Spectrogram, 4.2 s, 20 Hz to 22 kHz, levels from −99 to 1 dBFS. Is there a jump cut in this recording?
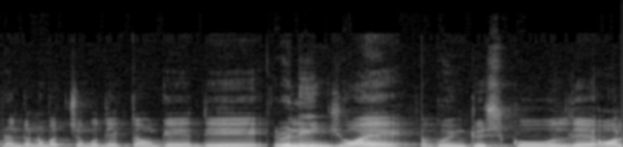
yes; 2 cuts; at 1.8 s, 2.9 s

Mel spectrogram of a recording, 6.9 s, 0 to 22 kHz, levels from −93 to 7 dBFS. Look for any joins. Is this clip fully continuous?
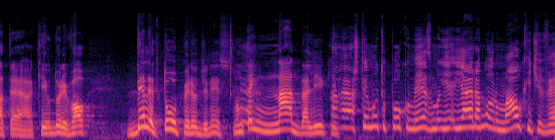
yes; 0 cuts

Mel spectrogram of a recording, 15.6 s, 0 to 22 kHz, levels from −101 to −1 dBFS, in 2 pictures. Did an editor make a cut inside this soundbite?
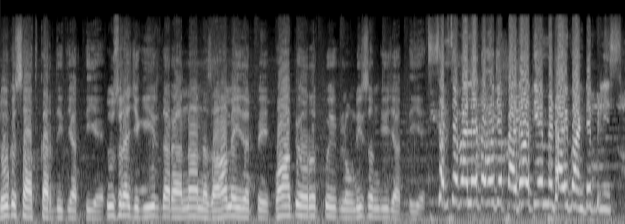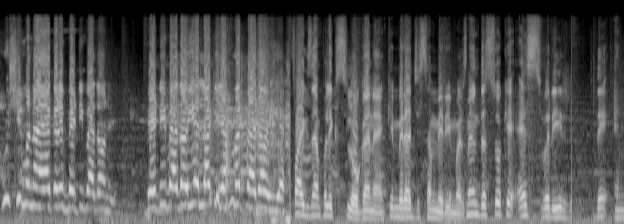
yes; 5 cuts; at 1.2 s, 3.3 s, 5.4 s, 11.4 s, 13.6 s

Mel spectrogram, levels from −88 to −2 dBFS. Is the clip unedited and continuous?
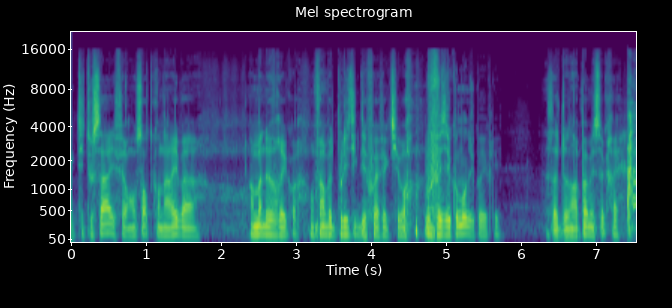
yes; 0 cuts

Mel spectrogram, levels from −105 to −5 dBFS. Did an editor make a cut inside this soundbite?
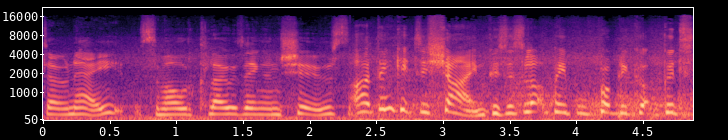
yes; 1 cut; at 2.2 s

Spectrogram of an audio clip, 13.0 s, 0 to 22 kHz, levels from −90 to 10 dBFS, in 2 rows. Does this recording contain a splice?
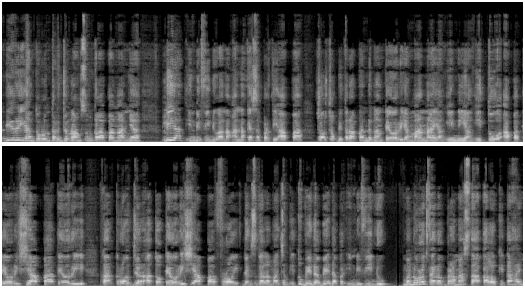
no; 0 cuts

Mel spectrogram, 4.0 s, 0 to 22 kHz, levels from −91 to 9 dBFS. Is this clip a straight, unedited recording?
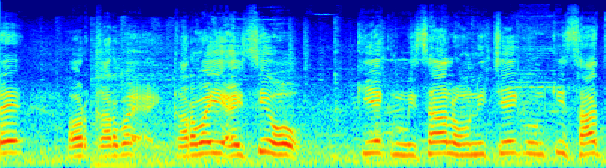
yes; 0 cuts

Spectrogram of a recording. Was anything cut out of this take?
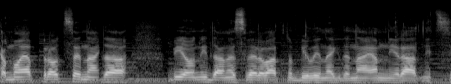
yes; 1 cut; at 1.0 s

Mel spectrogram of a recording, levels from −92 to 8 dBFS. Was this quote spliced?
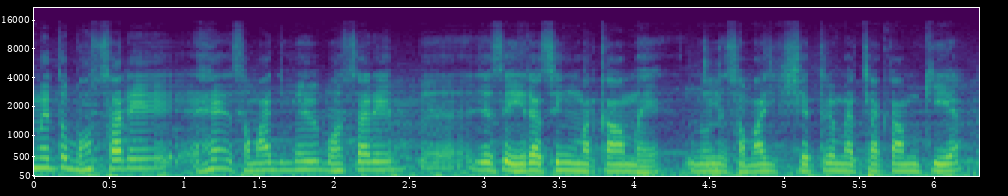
no; 0 cuts

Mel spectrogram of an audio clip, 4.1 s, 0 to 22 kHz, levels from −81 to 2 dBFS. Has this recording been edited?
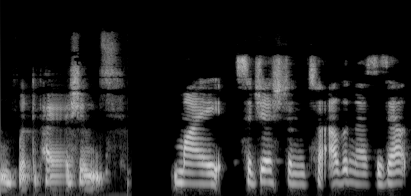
yes; 2 cuts; at 1.2 s, 2.3 s

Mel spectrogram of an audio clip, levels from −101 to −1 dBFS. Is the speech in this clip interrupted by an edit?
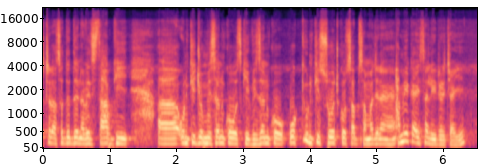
yes; 1 cut; at 5.3 s

